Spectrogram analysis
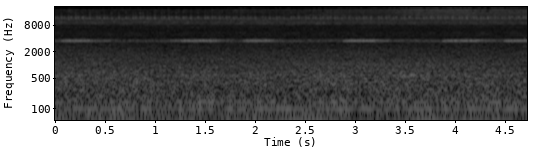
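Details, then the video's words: Crickets singing at night in the south of Crimea, with a night breeze: a steady high chirring trill that swells into brighter bursts about once a second, over a continuous thin hiss higher up and a soft low rumble of wind. "Сверчки поют"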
